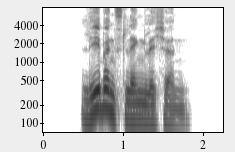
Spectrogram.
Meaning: inflection of lebenslänglich: 1. strong genitive masculine/neuter singular 2. weak/mixed genitive/dative all-gender singular 3. strong/weak/mixed accusative masculine singular 4. strong dative plural
- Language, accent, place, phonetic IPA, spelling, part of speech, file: German, Germany, Berlin, [ˈleːbm̩sˌlɛŋlɪçn̩], lebenslänglichen, adjective, De-lebenslänglichen.ogg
